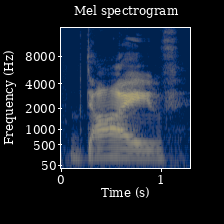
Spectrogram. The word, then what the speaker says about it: dive: Dive. D-I-V. What's at the end of the word? The E. So the E is going to reach over, make the I say I.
